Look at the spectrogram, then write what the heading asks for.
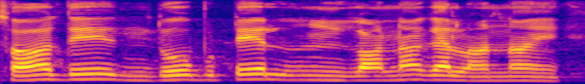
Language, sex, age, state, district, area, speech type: Dogri, male, 18-30, Jammu and Kashmir, Udhampur, rural, spontaneous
